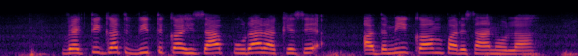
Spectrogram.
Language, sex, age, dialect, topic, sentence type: Bhojpuri, female, 18-24, Western, banking, statement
